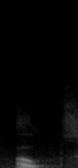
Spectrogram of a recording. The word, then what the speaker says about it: oats: Eat, comen, avena, oats, escrito oats, como coat, como abrigo, quitas la C, oat, eso es avena, pero con S, oats.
